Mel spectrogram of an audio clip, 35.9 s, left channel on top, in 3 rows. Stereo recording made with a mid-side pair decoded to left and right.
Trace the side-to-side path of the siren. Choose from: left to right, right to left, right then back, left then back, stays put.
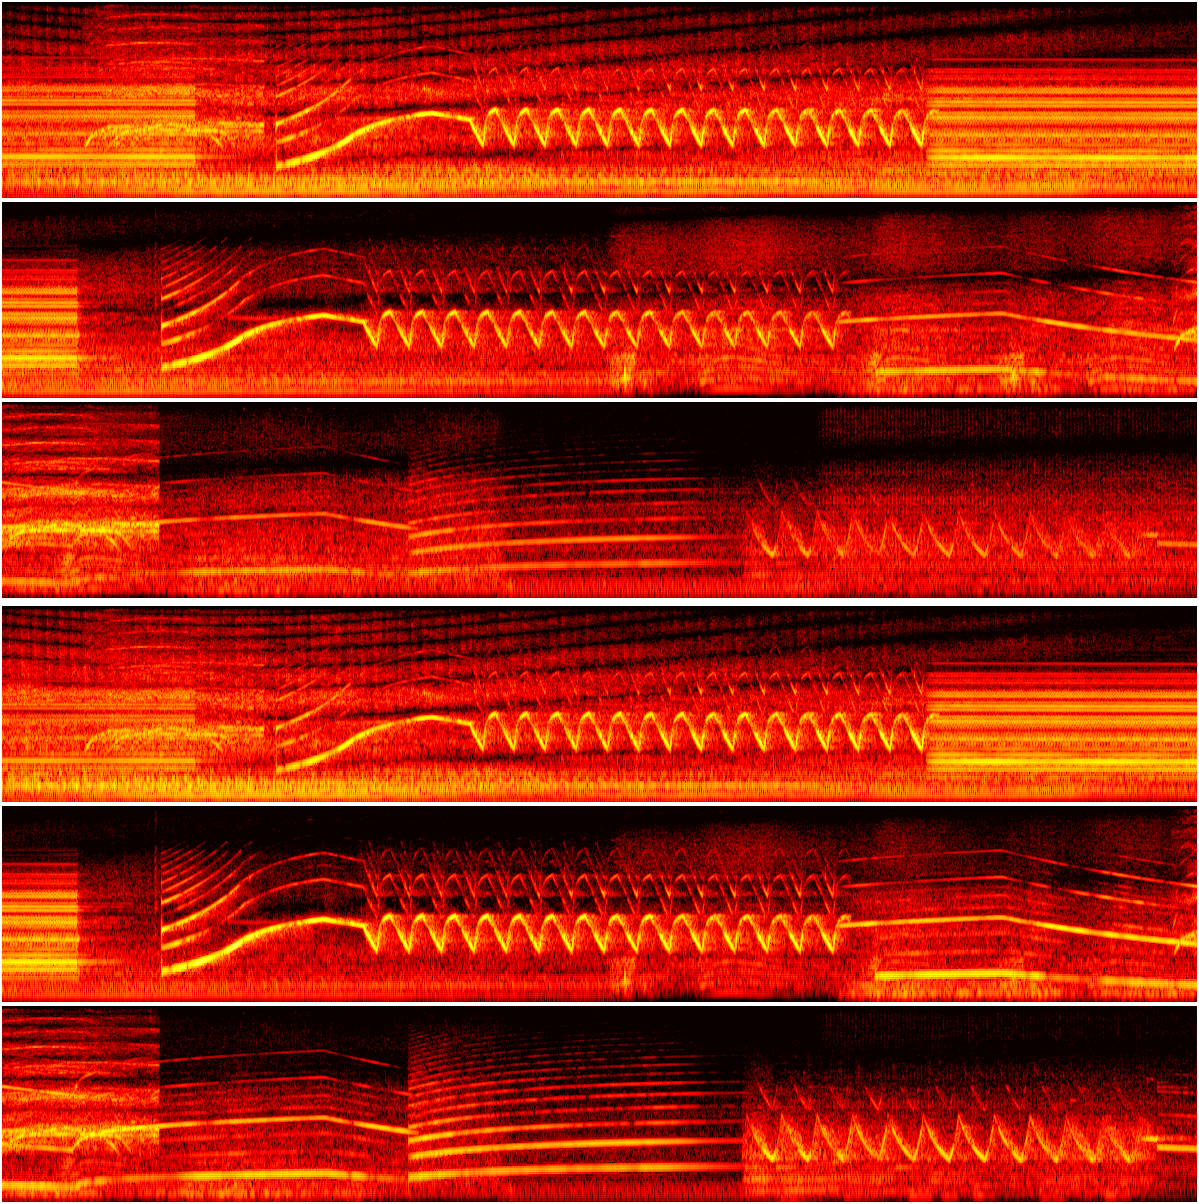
left to right.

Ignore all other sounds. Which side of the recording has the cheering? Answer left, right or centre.
left.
